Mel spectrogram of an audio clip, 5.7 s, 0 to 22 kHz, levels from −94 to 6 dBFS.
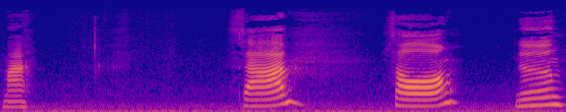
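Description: The speech has likely passed through repeated lossy MP3 coding, decoded and re-encoded something like half a dozen times or more at a low rate that fits 64 kbit/s. This generation loss runs throughout the clip. Each pass re-quantised the signal on a shifted frame grid, so the coding noise and spectral gaps have piled up. The result sounds swirly and hollow, consonant attacks are smeared, and nothing remains above 16.5 kHz.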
